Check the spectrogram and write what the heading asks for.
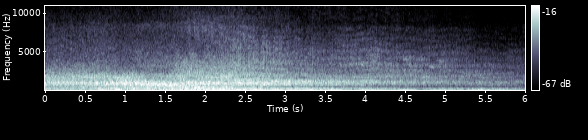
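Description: Road traffic: a car driving past on the street alongside, its tyre and engine noise swelling about two seconds in and then fading away.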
